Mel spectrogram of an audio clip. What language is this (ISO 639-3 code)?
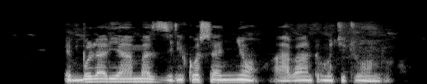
lug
